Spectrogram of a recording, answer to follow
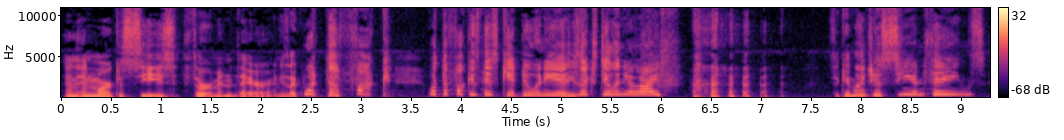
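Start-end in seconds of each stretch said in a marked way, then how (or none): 2.4-6.2 very high-pitched mock outrage; incredulous outburst. Marcus spotting the kid there, incredulous and high-pitched. 7.8-9.2 high, drawn-out mock disbelief. Man seeing the kid still there, incredulous. Marcus disbelieves what he sees.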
